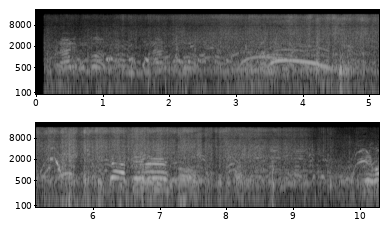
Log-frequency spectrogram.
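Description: Children's voices calling out and squealing, high-pitched and without clear words, with one long rising-and-falling call about three seconds in.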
